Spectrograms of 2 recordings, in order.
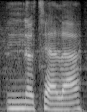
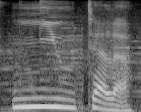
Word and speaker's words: Nutella: It's not Nutella. It's Nutella. Nutella.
